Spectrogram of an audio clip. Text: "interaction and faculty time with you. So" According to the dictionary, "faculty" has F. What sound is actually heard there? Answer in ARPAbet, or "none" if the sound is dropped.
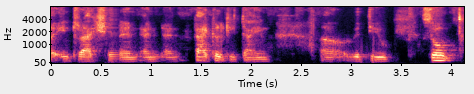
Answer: F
